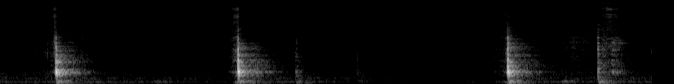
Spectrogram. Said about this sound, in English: we're going to cut the tomatoes into small chunks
